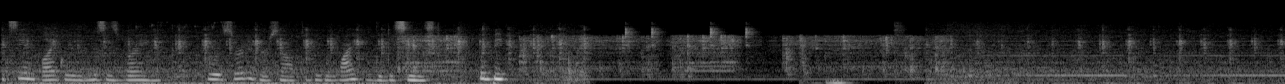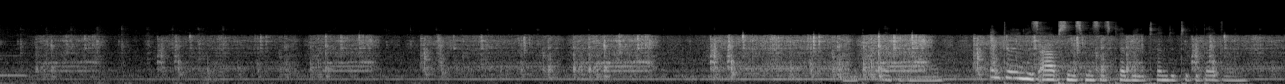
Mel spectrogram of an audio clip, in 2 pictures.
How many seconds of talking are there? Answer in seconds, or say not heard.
9 s.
